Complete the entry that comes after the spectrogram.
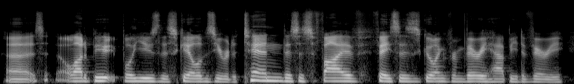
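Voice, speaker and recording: A man's voice: medium pitch, steady tone, a little fast, fairly bright tone, smooth, no room sound, clean studio sound. A man hosting a casual interview, chatting and explaining things as he goes. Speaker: podcast host, chiropractor.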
